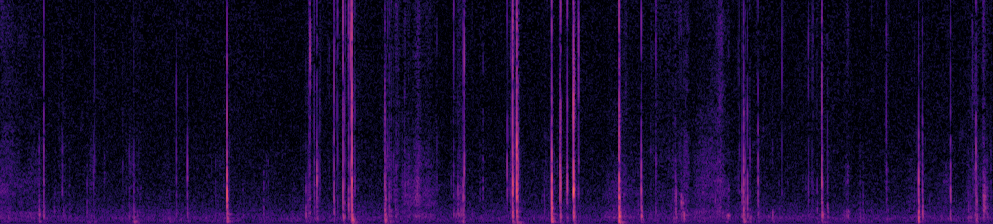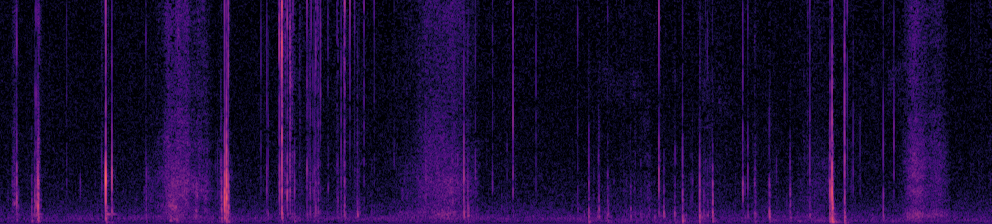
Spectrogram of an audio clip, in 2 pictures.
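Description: Soft, dry crumbling and crackling of squishy, soft rotten wood beneath intact bark, a steady stream of irregular little snaps and crinkles, fairly quiet, with no voices.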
